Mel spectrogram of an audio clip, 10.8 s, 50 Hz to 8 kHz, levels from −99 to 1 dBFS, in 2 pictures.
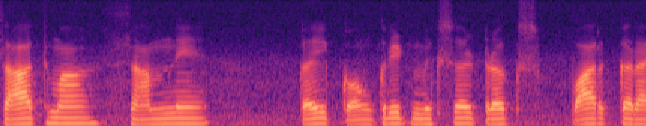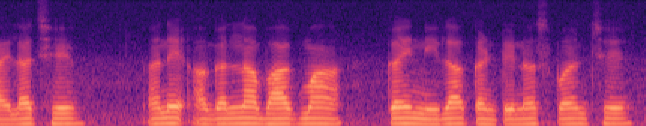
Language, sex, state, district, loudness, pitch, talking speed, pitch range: Gujarati, male, Gujarat, Valsad, -21 LUFS, 120 Hz, 95 wpm, 115-125 Hz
